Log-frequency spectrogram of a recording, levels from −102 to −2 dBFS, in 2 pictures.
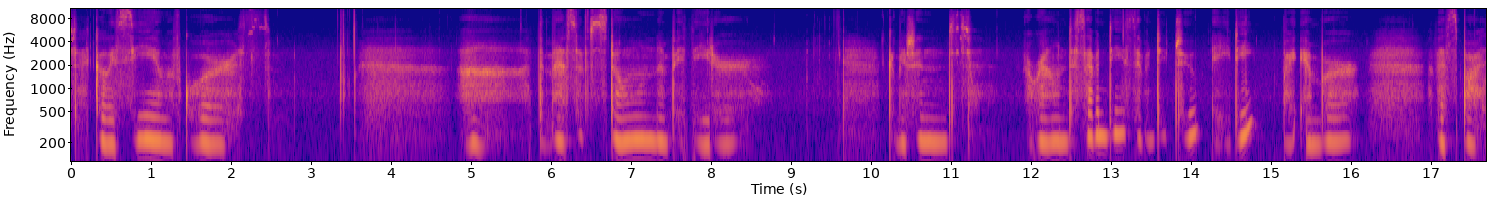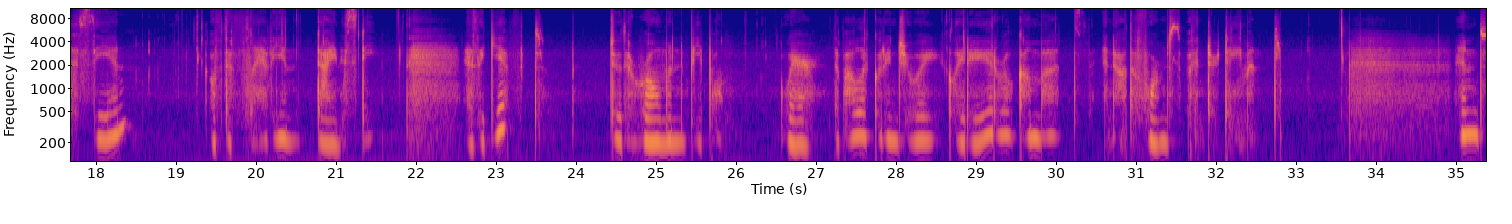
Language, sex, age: English, female, 20-39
